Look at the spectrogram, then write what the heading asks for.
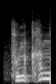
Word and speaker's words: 부르칸: 참고 로 " 부르칸 " 은 " 불칸 " 으로도 발음 됩니다 .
